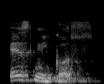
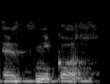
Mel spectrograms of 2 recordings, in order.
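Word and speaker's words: ἐθνικός: sea plural o singular es étnicos que es el adverbio de etnicos perdón Mejor pronunciación es etnicos que significa nacional o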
